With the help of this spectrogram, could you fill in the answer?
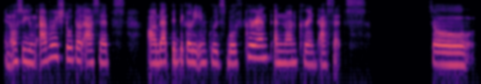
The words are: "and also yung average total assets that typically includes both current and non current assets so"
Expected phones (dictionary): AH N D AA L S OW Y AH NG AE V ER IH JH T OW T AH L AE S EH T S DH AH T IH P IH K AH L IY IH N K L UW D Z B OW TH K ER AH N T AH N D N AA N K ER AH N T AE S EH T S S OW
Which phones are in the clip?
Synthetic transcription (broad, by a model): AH N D AA L S OW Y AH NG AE V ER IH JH T OW T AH L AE S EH T S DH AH T IH P IH K AH L IY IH N K L UW D S B OW TH K ER AH N T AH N N AA N K ER AH N T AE S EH T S S OW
